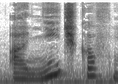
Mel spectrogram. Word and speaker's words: Аничков: Ударение именно на «и», чей батальон во времена Петра I дислоцировался за Фонтанкой в так называемой Аничковой слободе.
